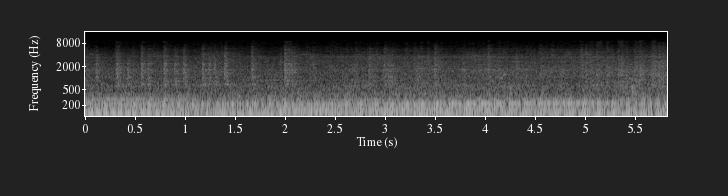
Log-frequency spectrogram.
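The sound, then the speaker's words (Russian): A train pulls away from a station platform. Its low rumble of wheels and carriages runs continuous and fairly loud with a faint rhythmic clatter, and no voices are heard. “Поезд трогается, медленно набирает скорость.”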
